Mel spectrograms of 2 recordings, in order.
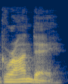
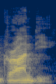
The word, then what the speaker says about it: Grande: the pictures of him and Ariana it's not grande apparently because they were look close with the family like he was like producing her when she was 15 it's Ariana grandi that's that's how you pronounce it just so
